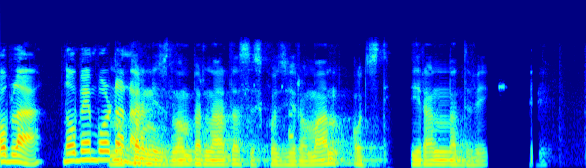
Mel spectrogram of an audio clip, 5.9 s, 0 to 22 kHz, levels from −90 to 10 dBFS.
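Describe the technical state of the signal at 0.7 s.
At 0.7 s the speech signal is intact, with no dropout, click, distortion or other fault, and the normal processing includes the call path's band limit with nothing above about 8 kHz.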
